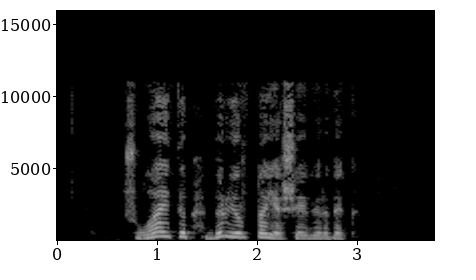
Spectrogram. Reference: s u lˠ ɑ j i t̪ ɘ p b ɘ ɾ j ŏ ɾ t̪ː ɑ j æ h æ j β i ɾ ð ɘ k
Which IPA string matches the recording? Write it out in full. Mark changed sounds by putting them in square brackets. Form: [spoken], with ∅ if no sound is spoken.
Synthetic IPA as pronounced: [ʃ] u lˠ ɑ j i t̪ ɘ p b ɘ ɾ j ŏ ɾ t̪ː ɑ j æ [ʃ] æ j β i ɾ ð ɘ k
